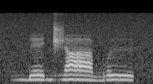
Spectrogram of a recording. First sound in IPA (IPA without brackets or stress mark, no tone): ɡ͡b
